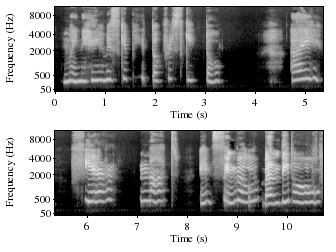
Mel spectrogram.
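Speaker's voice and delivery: hushed, very soft, slow, high voice. Narrator reading a story: the hero faces the bandito, in a very soft voice. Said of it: "in a muy, muy soft voice".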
